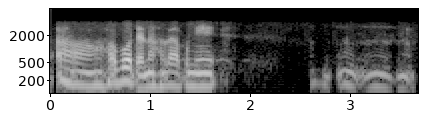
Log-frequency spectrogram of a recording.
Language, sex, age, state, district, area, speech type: Assamese, female, 60+, Assam, Dibrugarh, rural, conversation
